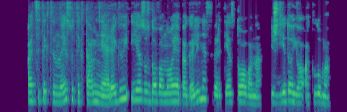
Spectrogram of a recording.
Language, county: Lithuanian, Telšiai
